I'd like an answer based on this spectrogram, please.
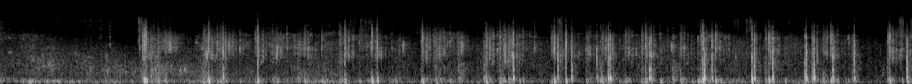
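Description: Aerial fireworks display: a rapid series of shell bursts and bangs, several a second, growing dense from about a second and a half in.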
